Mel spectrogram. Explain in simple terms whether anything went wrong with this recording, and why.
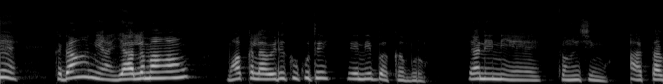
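Throughout the speech, the highest sounds stop at 16.2 kHz and a smeared, compressed quality remains, likely low-bitrate audio saved at a high bitrate, which cannot restore lost detail.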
